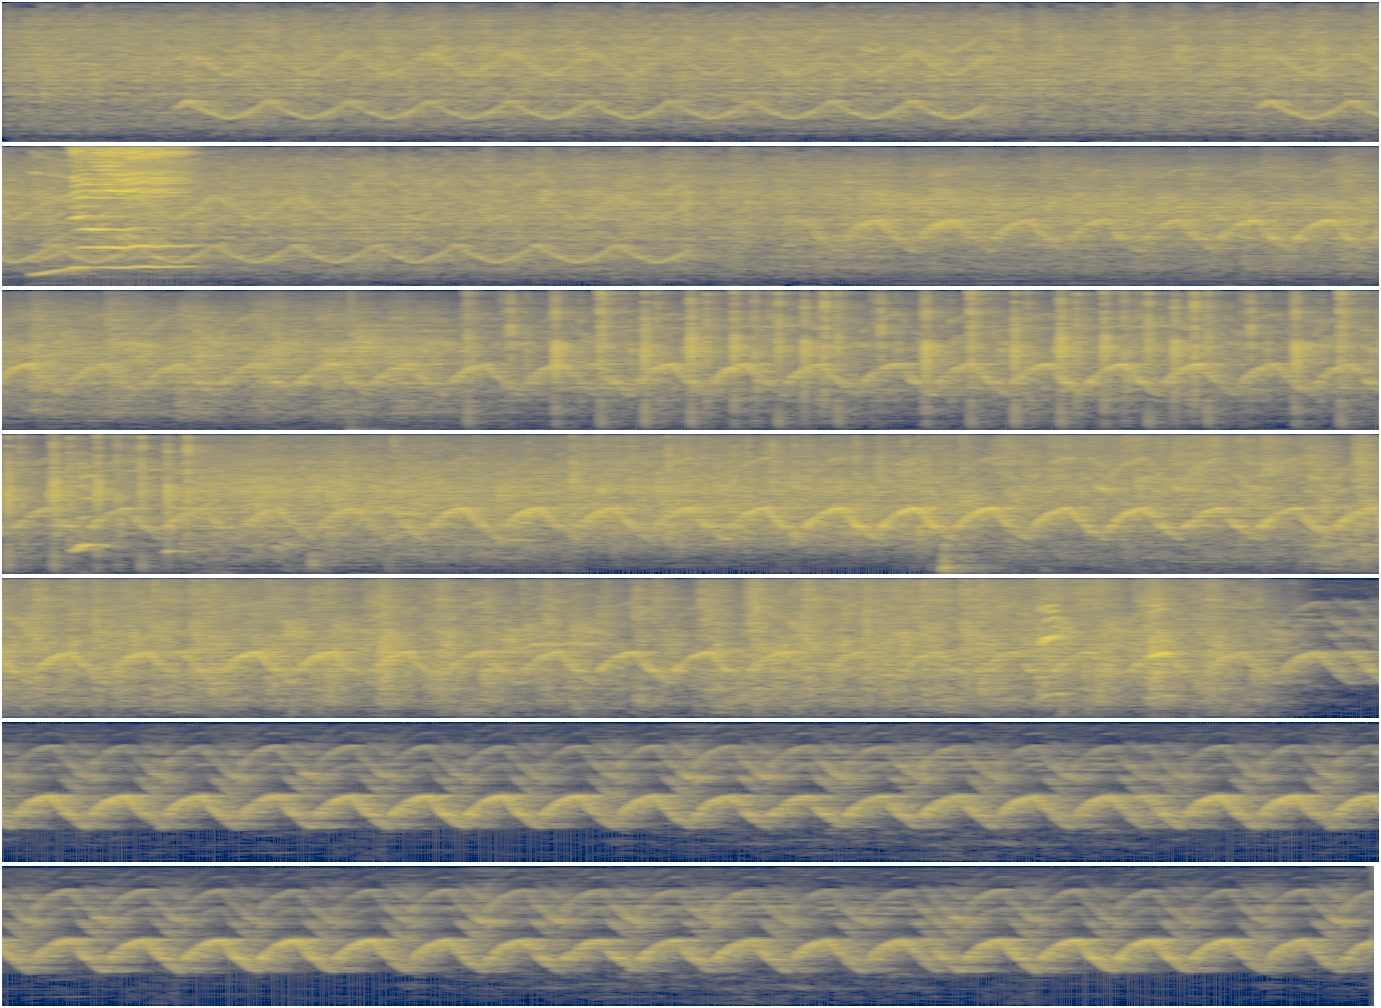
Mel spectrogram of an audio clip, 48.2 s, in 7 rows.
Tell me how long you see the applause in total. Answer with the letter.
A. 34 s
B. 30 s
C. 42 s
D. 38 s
A.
